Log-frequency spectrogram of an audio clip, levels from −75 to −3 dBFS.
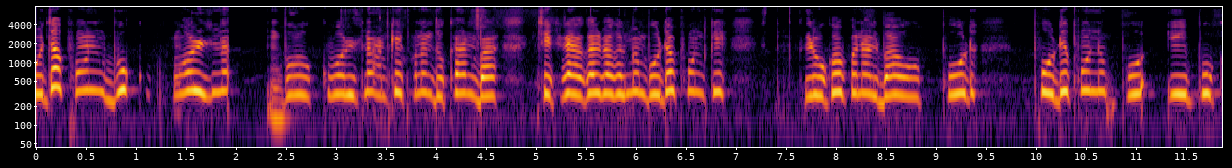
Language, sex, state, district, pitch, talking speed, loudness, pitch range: Bhojpuri, female, Bihar, East Champaran, 320 Hz, 120 wpm, -20 LUFS, 305-340 Hz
